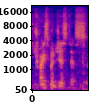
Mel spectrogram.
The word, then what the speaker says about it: Trismegistus: Pronunciation. Who? Trismegistus. Oh, he's Trismegistus.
